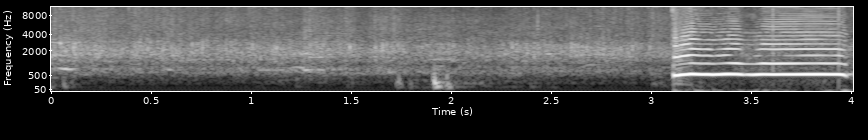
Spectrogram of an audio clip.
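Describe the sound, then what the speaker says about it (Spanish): Audience applause at a carnival murga show, a steady wash of clapping and crowd noise for about three seconds, then cut off by a sudden loud, sustained tonal blast. "Fuerte el aplauso para Iván Bastonero."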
